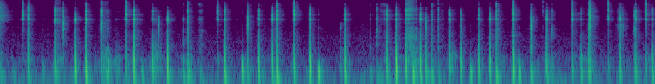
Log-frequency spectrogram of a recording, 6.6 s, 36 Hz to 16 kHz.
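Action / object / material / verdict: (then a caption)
tap / wooden candle lid / wood / none. A palm-sized, solid, round wooden candle lid with a printed logo is tapped and scratched with long acrylic nails. About 37 quick, dry taps with bright clicky tops and almost no ring come at a slow-to-medium pace, with a brief scratchy burst near the middle.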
